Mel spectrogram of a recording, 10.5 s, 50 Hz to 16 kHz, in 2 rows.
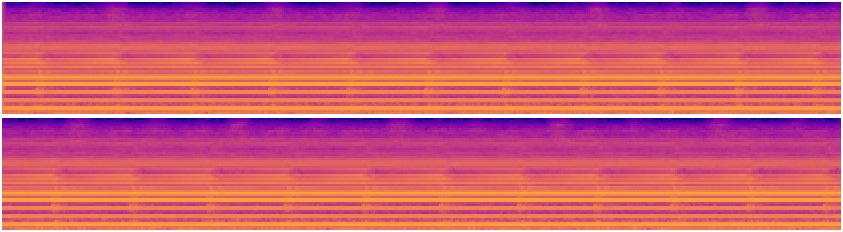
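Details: Knee MRI scan on a Philips 1.5T scanner during the shim and knee planning step: steady loud tones with regular rapid knocking, about two per second.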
